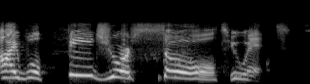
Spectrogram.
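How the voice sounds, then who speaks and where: A woman puts on a shrill character voice, high in pitch with lively intonation. The sound is dry and close, with no echo. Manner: shrieking.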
